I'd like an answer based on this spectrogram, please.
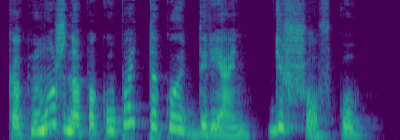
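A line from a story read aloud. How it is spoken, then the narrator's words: Spiteful. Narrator (Russian): злобно проговорила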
